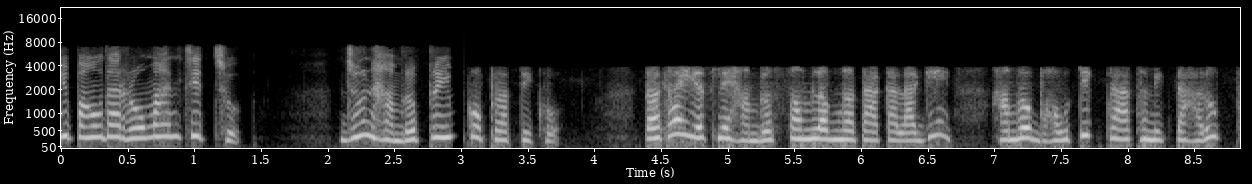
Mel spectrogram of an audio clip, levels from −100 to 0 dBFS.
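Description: At 2.93 s, right after "जुन हाम्रो", a handover gap cuts the speech for 100 ms as the call switches networks. The speech fades within a few tens of milliseconds into clean silence, with no clicks or warbling concealment, which is what sets it apart from scattered packet loss.

From 3.03 s to the end, the call falls back to narrowband. The wideband sound before the switch, clear and consistent with AMR-WB near its top rate, gives way to audio with nothing above 4 kHz. The coding turns duller and rougher, which fits GSM full rate. Because it begins exactly at the handover and stays, it points to a codec change rather than a simple equaliser cut.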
